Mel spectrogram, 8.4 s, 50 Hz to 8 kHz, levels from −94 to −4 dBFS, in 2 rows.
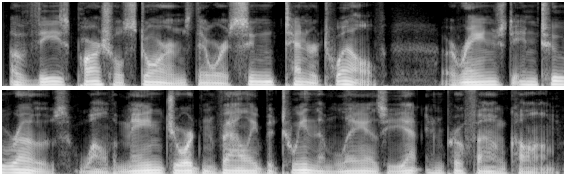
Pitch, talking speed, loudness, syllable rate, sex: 90 Hz, 190 wpm, -18 LUFS, 5.0 syllables/s, male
